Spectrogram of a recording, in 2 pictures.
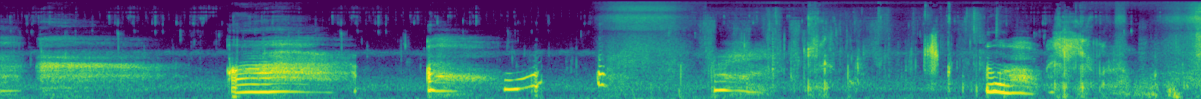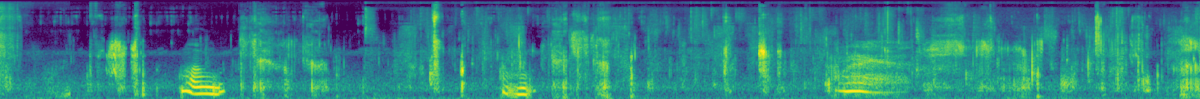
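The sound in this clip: Wet licking and mouth sounds: many soft smacks, slurps and clicks spread irregularly over the whole stretch, mixed with breathy whispering and faint voice, fairly quiet throughout.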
